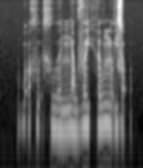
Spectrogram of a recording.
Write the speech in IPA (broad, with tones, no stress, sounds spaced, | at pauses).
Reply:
ɓ ɔ̰˧˥ x ṵ˧˨ ə̯ x ṳ˨˩ ə̯ ɲ a̤˨˩ w v ə˧ j h ə˨˦ w n o̰˧˥ j z ɔ̰˧˨ ʔ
